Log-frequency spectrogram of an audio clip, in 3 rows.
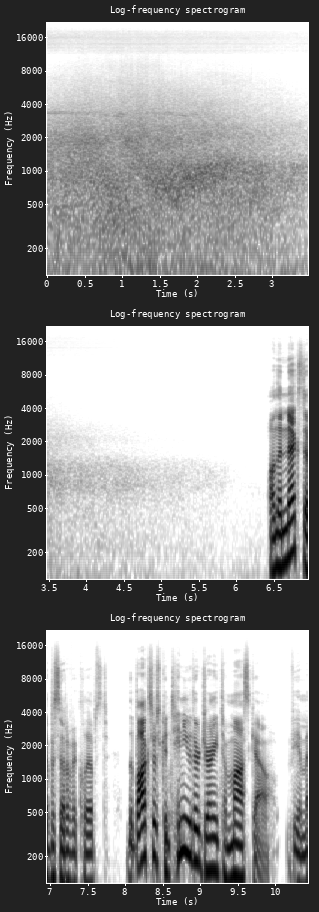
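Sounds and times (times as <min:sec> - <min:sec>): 
jet airplane roaring as it takes off: 0:00.0 - 0:05.5
speech: 0:06.4 - 0:10.4.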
